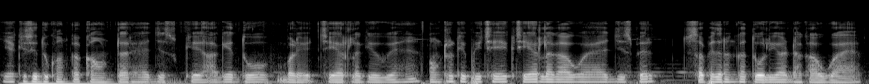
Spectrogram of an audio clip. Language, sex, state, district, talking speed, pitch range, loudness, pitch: Hindi, male, Jharkhand, Deoghar, 205 wpm, 105-120 Hz, -18 LUFS, 110 Hz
